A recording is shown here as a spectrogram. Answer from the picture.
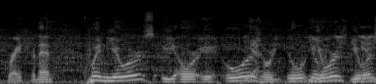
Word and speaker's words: Ewers: Quinn Ewers, Ewers.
